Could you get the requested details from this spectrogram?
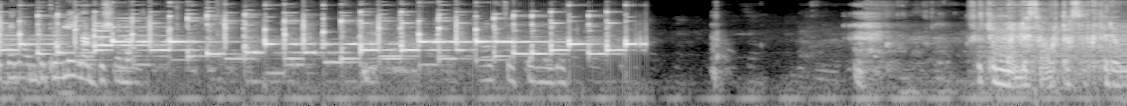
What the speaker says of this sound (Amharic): ስልክ ተደውሎባት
